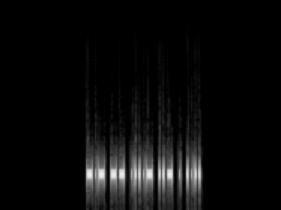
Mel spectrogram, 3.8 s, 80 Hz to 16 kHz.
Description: Morse code, heard as a keyed tone, about 44 wpm, 700 Hz. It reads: KM4UEH
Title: USA Call Signs - 6 Characters - 2x Character Spacing - 45wpm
